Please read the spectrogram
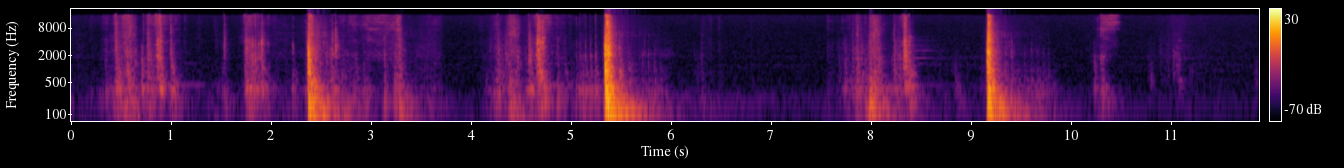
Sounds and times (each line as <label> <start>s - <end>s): Open Door 0.3s - 3.6s
Close Door 0.4s - 1.1s
Close Door 1.7s - 3.5s
Open Door 4.2s - 6.0s
Close Door 4.2s - 6.0s
Open Door 7.6s - 10.5s
Close Door 7.7s - 8.5s
Close Door 9.2s - 9.9s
